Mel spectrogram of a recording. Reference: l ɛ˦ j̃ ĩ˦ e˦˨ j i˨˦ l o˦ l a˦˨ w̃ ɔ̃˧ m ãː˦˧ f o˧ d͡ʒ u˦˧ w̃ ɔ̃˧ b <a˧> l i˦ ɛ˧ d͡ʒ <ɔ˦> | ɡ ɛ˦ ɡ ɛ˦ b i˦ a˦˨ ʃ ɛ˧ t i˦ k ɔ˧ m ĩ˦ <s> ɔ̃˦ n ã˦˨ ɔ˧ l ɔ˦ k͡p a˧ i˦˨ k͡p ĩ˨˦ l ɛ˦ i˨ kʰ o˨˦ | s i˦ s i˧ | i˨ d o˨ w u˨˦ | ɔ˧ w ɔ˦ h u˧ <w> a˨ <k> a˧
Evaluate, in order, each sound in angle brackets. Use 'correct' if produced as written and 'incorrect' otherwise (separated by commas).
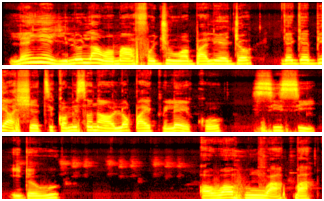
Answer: correct, correct, correct, correct, incorrect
